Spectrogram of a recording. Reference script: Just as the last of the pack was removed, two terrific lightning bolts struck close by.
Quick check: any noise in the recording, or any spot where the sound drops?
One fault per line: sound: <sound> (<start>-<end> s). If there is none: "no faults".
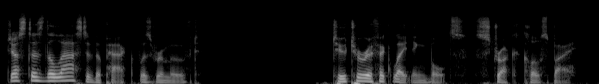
no faults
